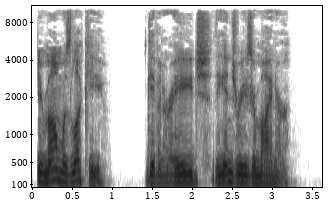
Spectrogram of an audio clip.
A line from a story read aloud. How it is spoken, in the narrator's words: the nurse says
